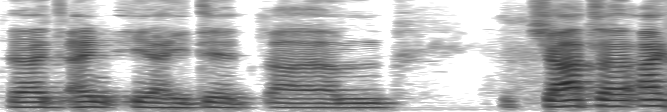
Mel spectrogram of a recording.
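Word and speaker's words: Jota: So, And and I saw Mark I yeah he did um Jata I call him Hata because that's J is pronounced H in Portuguese but um but Jata all the same.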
